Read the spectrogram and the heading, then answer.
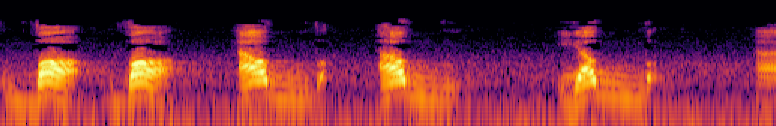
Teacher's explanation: الضاد من حافة اللسان مع الأضراس من أيسر أو يمناها، فالنطق الصحيح أن يكون من حافة اللسان مع الأضراس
